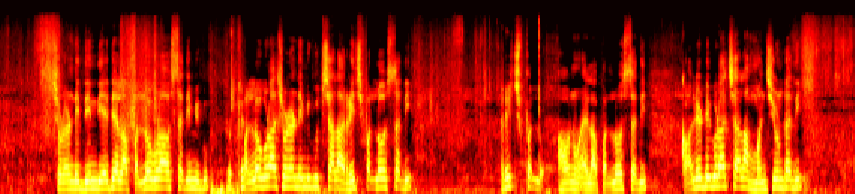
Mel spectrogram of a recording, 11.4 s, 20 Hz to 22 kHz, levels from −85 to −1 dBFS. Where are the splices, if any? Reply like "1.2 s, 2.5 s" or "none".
none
